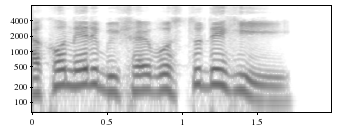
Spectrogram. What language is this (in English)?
Bangla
